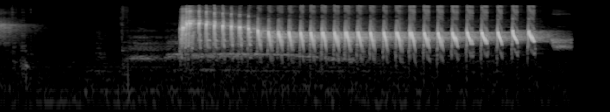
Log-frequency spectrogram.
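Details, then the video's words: Common iora master song for training birds: a bright rising note followed by a fast, even series of about thirty clipped, repeated high chips on one pitch, ending in a short lower note. "MASTERAN KAPAS TEMBAK GACOR DOR"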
